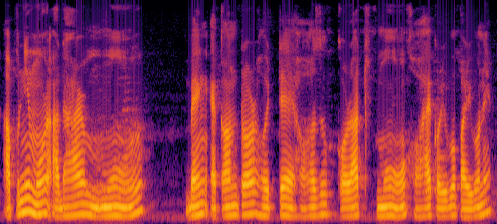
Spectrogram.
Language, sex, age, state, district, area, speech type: Assamese, male, 18-30, Assam, Sivasagar, rural, read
